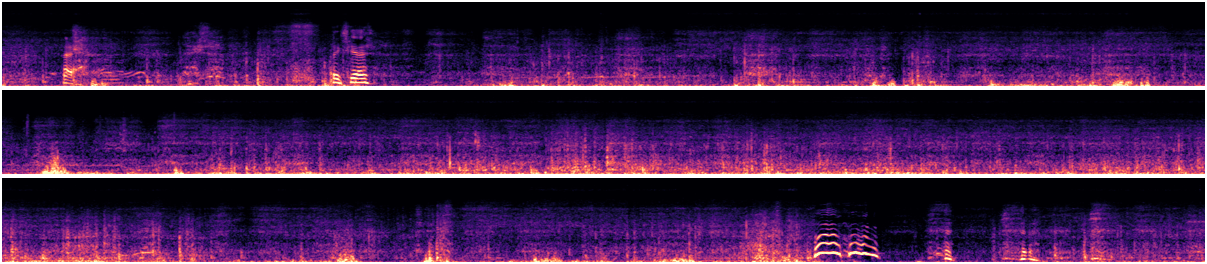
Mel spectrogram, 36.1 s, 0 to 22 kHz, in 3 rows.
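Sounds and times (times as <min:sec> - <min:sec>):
bike tyre and frame rattle: 0:00.0 - 0:36.0
wind noise on microphone: 0:07.2 - 0:32.2.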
